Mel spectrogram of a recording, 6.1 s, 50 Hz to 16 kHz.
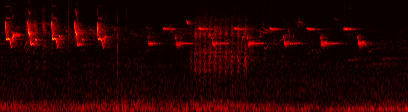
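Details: A Common chiffchaff sings at Saltersford Locks, Cheshire, on 31 March 2014: quick, high, downslurred notes, about three a second, then thinner high whistles from other birds over a low rumble.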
